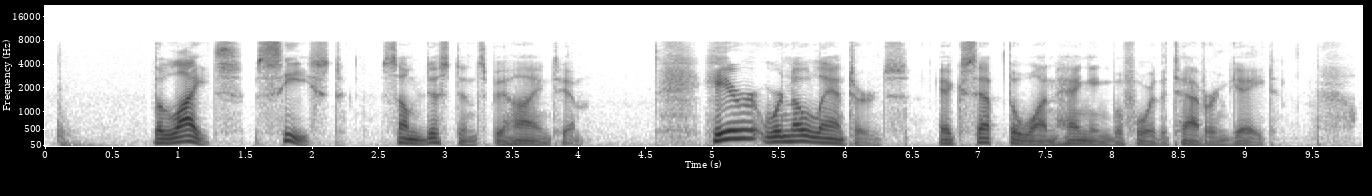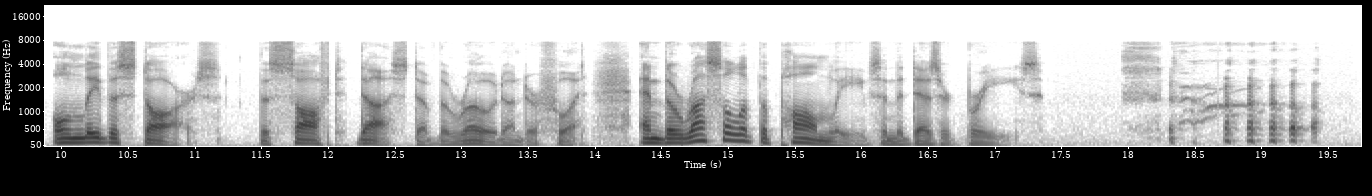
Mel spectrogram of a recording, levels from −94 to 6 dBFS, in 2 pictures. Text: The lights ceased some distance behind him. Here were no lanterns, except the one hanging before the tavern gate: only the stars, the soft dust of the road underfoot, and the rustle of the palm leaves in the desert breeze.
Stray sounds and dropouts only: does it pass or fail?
fail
